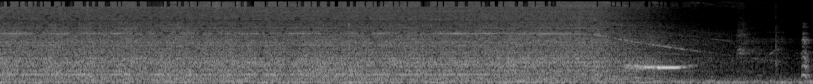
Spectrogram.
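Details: 2017 Bissell Powerforce Compact 2112 vacuum after brush roll bearing service, hose and handle fitted: steady rushing motor roar with an odd edge that never settles, then switches off; persistent abnormal running noise.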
